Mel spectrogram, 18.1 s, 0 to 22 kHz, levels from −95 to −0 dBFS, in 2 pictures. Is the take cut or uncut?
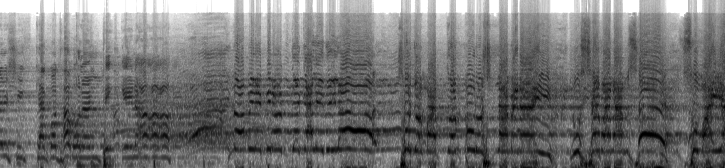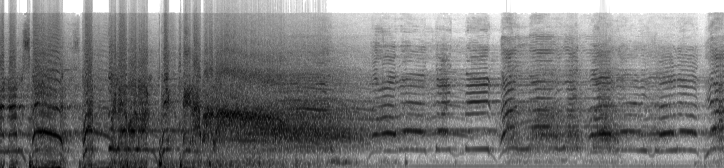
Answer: uncut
